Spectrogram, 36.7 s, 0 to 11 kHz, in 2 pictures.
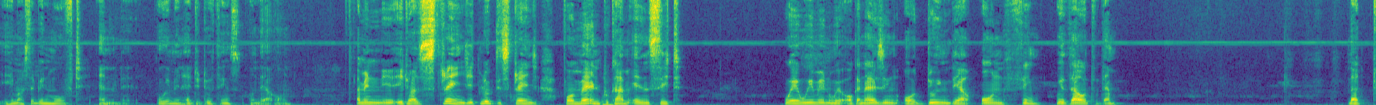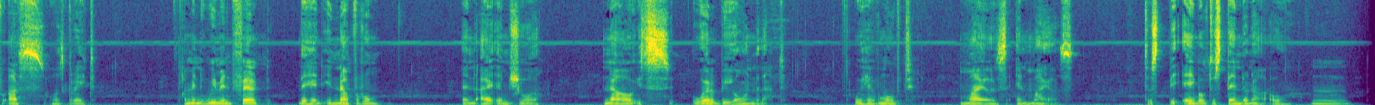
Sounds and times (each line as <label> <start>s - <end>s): Mavis tells one story 35.9s - 36.4s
